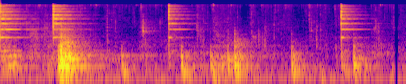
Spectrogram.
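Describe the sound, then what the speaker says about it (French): Spoon or whisk clinking against a bowl while cupcake batter is mixed, three sharp knocks about a second apart with softer scraping between, close and fairly quiet. "Je vais bien mélanger."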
